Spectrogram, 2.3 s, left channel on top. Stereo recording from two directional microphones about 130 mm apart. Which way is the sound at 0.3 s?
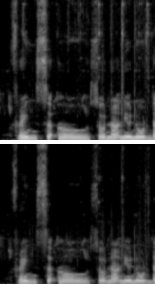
35° left (ahead or behind).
